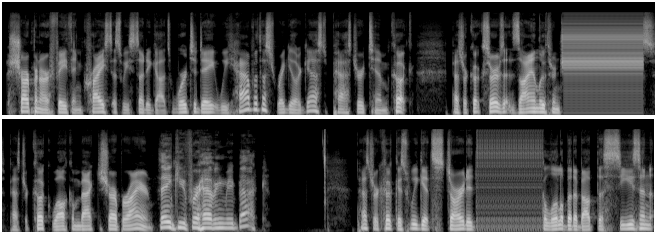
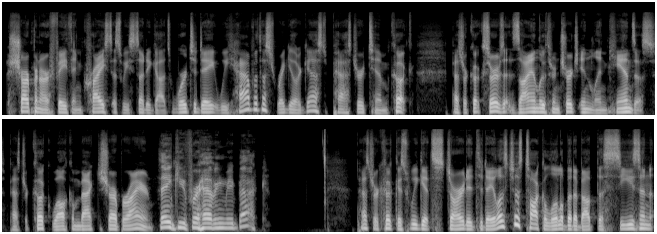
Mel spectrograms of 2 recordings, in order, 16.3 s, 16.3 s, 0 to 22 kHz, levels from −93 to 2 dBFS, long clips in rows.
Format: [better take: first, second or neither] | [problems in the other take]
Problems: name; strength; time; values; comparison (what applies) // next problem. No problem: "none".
second | audio freezing; at 7 s for 1 s and at 14 s for 1 s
